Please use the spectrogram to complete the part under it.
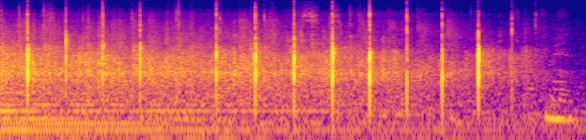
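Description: Hands clap rhythmically in an echoing hall.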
